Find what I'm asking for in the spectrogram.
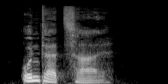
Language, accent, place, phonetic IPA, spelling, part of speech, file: German, Germany, Berlin, [ˈʊntɐˌt͡saːl], Unterzahl, noun, De-Unterzahl.ogg
- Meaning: synonym of Minderzahl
